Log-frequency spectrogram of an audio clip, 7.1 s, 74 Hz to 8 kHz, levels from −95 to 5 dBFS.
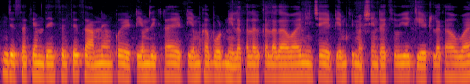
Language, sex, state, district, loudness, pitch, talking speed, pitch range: Hindi, male, Bihar, Sitamarhi, -24 LUFS, 115 Hz, 270 wpm, 115-120 Hz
